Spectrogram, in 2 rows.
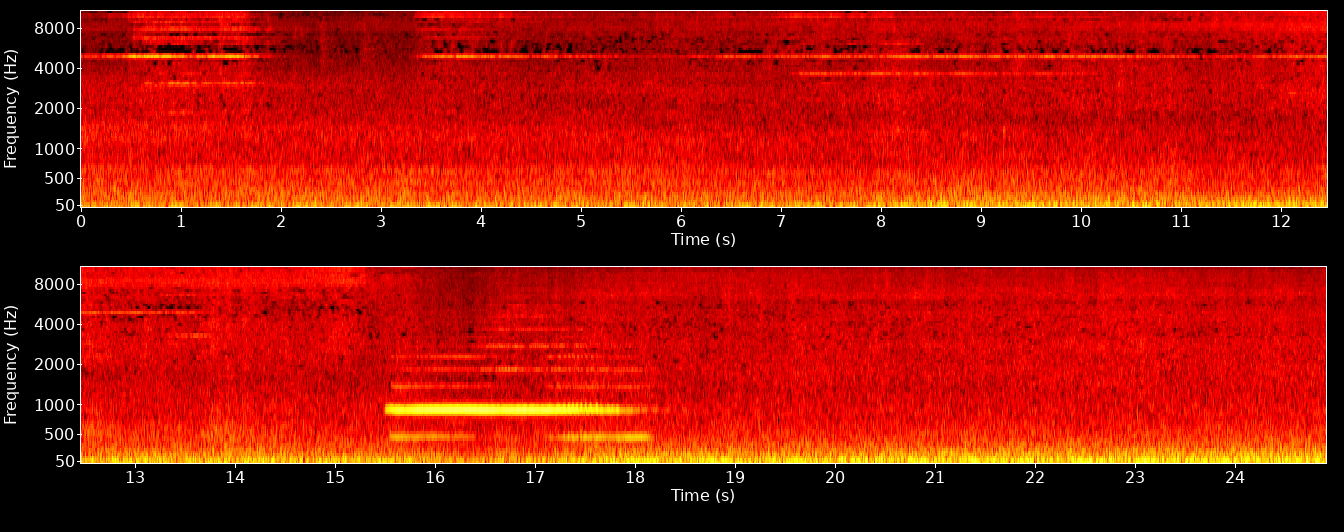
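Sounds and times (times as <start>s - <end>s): high wheel squeal: 0.0s - 2.0s, 3.4s - 14.5s, 15.5s - 18.3s
train wheels rumbling on track: 0.0s - 24.9s
train horn: 15.5s - 18.4s.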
